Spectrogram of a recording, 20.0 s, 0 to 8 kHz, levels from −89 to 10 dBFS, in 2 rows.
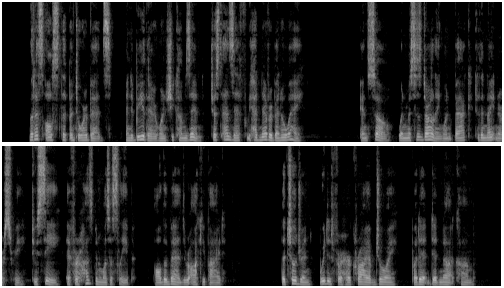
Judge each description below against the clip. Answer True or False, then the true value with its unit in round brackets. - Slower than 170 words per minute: False (175 wpm)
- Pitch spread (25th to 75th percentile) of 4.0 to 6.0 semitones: False (3.6 semitones)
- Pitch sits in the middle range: False (130 Hz)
